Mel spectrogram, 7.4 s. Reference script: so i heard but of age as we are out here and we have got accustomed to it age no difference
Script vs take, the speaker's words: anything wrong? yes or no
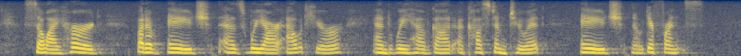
no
